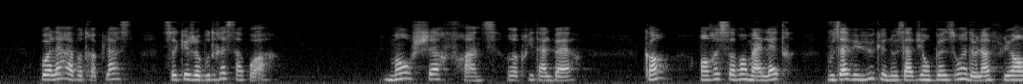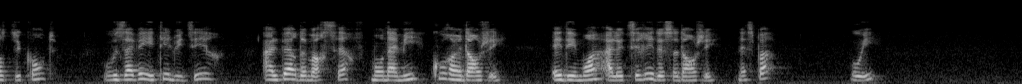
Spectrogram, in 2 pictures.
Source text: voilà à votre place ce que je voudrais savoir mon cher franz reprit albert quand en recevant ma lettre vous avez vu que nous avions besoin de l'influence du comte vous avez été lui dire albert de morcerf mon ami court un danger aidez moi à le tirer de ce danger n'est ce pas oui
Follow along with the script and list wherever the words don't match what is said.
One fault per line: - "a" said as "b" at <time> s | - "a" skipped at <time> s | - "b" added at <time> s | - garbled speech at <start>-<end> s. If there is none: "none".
none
